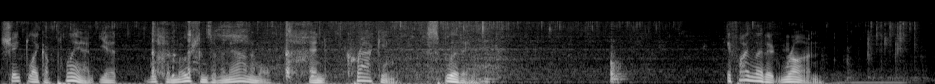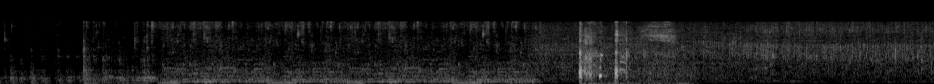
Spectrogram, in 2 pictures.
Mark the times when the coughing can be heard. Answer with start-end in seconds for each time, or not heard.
1.5-3.1, 15.1-16.2.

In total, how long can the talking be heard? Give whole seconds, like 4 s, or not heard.
6 s.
